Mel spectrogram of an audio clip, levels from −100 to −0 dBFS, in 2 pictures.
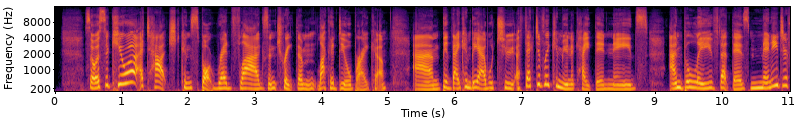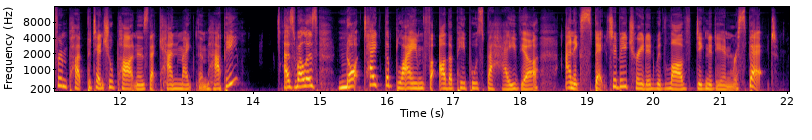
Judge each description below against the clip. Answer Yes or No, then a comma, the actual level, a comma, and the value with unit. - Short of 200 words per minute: Yes, average, 165 wpm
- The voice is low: No, high, 215 Hz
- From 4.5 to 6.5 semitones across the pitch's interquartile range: Yes, average, 5.1 semitones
